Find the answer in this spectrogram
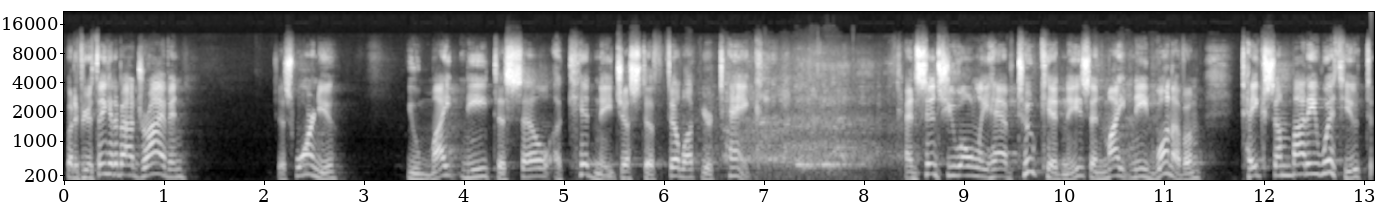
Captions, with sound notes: But if you're thinking about driving, just warn you, you might need to sell a kidney just to fill up your tank. (audience laughing) And since you only have two kidneys and might need one of 'em, take somebody with you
